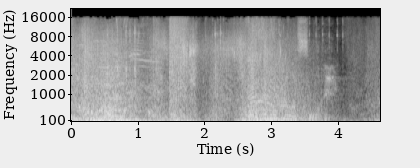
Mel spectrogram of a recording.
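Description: Game spell and combat effects whoosh and clash.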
